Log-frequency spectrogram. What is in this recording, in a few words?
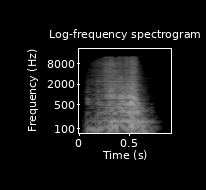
household window wood frame old fashioned close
